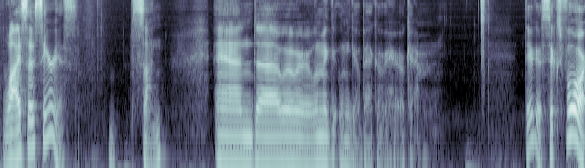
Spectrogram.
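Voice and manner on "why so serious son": near-whispered, slow, breathy put-on character voice. Telling a caller they sounded like the Joker: Joker voice. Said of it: "You kinda sounded like the Joker, Heath Ledger".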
